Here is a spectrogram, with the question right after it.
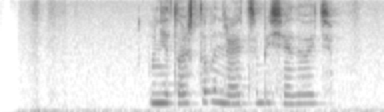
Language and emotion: Russian, positive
